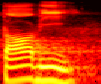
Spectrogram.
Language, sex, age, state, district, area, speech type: Tamil, male, 18-30, Tamil Nadu, Thanjavur, urban, read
